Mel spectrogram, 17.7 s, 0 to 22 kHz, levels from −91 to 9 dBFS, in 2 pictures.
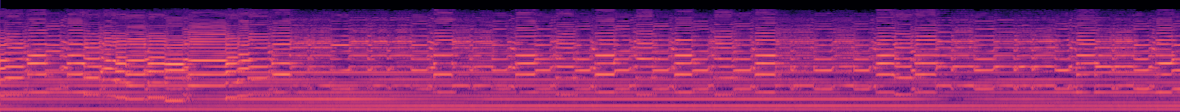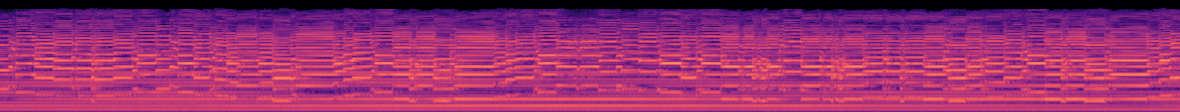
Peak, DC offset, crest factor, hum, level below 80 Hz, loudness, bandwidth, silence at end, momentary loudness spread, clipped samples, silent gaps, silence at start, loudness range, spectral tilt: -4 dBFS; under 0.1%; 14 dB; none; -64 dBFS; -15 LUFS; 16 kHz; 0 s; 6 LU; under 0.1%; none; 0 s; 3 LU; -1.5 dB/octave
